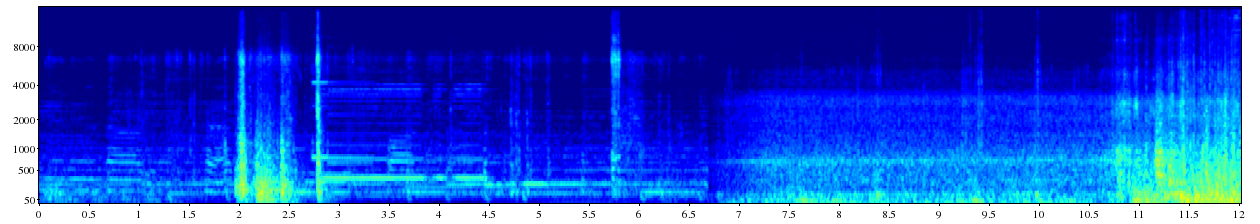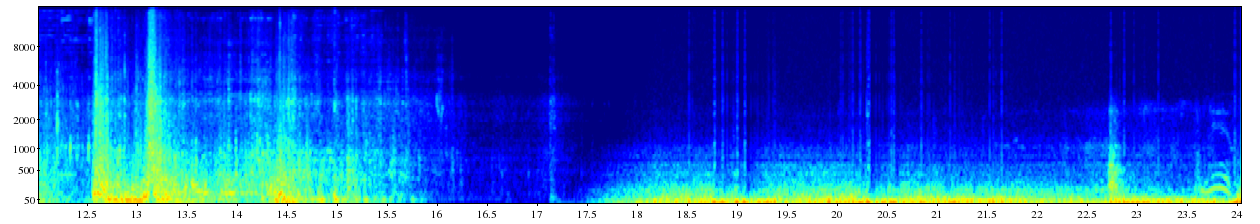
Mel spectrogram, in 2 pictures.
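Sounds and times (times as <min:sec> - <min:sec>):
car driving noise: 0:06.7 - 0:16.0, 0:17.5 - 0:24.0
crashing and breaking: 0:10.7 - 0:16.1
loud crash impacts: 0:11.0 - 0:15.8.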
